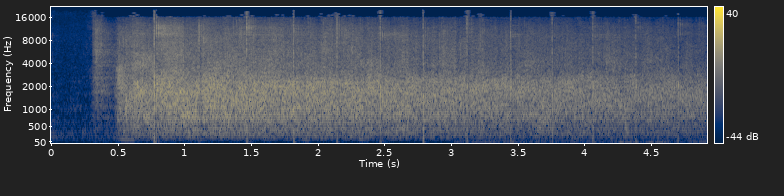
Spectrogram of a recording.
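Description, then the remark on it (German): An audience breaks into loud, sustained applause to thank everyone at the close of an evening event, after a brief quiet start, the dense clapping holding steady for several seconds with no voices over it. “Und ich möchte ja, einfach noch einmal einladen, mit einem großen Applaus euch allen ein Danke zu sagen.”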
